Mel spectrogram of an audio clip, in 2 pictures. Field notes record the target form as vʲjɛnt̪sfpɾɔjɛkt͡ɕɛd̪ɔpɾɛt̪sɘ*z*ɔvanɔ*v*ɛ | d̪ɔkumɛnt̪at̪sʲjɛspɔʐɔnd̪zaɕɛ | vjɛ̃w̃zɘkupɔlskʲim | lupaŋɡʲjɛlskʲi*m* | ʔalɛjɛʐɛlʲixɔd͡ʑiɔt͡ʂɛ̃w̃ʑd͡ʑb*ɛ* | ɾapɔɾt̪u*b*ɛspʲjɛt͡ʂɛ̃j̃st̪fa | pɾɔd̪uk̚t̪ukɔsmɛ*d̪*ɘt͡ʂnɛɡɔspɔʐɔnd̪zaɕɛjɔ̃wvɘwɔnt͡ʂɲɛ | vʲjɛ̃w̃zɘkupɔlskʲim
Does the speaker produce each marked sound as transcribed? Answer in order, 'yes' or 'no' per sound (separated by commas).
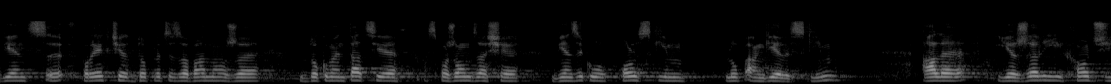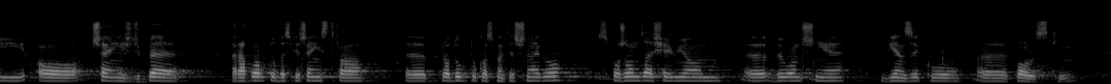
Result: yes, no, yes, yes, yes, no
